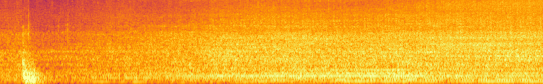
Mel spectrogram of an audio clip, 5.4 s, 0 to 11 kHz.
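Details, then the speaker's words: 2009 Ford Flex, cold start right after a K&N cold air intake install: quick crank, then a smooth, even cold idle that builds slightly as it warms; sounds good, normal idle. "oh it sounds cool yeah that sounds pretty good"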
